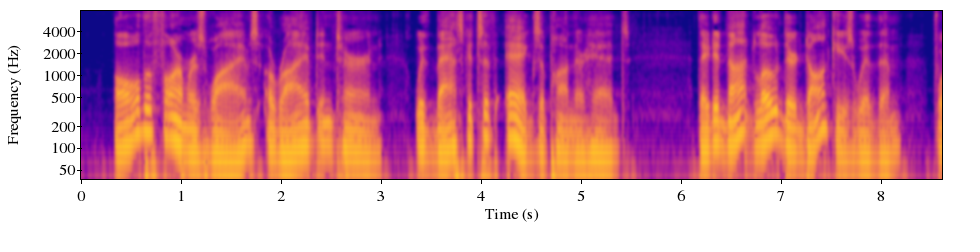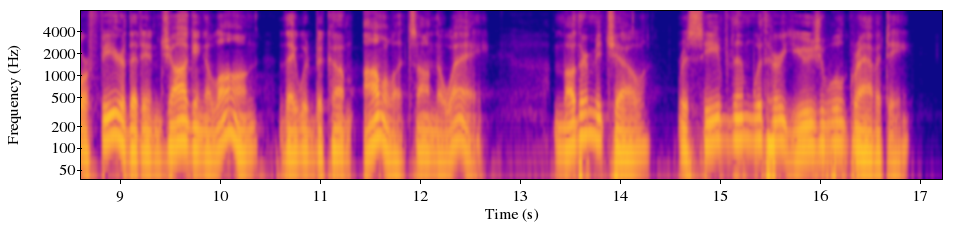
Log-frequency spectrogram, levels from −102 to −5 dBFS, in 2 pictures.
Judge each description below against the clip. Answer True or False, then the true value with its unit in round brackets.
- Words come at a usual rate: True (150 wpm)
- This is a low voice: True (95 Hz)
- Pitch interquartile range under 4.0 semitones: False (5.0 semitones)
